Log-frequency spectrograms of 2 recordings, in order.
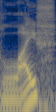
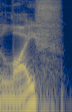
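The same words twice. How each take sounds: First: The I vowel is ordinary length. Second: The I vowel is drawn out long. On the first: "instead of life" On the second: "there's a long I sound. We heard him say life"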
